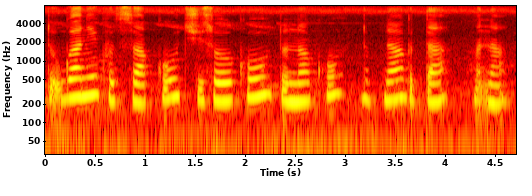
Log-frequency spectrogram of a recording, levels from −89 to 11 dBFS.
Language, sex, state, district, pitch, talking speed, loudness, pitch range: Garo, female, Meghalaya, West Garo Hills, 230 Hz, 90 wpm, -19 LUFS, 220-260 Hz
